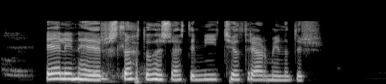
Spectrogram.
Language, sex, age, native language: Icelandic, female, 14, Icelandic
